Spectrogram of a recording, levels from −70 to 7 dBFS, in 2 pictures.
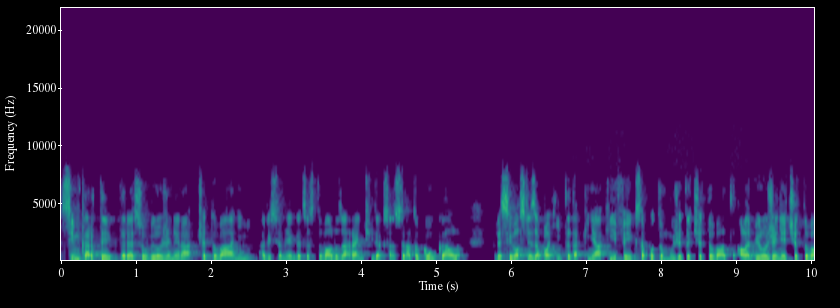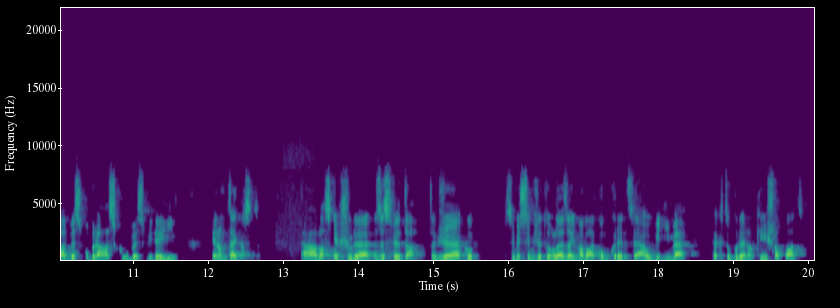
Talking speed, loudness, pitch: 180 wpm, -19 LUFS, 135 Hz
